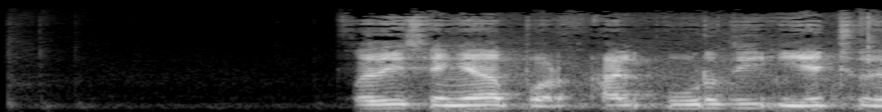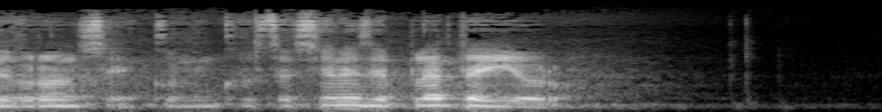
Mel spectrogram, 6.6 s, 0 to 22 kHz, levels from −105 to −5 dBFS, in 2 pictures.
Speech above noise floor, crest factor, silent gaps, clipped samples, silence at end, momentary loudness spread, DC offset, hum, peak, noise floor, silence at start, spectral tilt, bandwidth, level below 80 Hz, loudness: 61 dB; 22 dB; none; under 0.1%; 1.15 s; 10 LU; under 0.1%; none; -4 dBFS; -85 dBFS; 1.35 s; -2.5 dB/octave; 16 kHz; -66 dBFS; -22 LUFS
